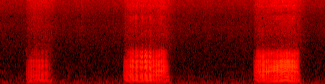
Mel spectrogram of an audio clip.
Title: Yorkie snores for mom. I love my JD!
